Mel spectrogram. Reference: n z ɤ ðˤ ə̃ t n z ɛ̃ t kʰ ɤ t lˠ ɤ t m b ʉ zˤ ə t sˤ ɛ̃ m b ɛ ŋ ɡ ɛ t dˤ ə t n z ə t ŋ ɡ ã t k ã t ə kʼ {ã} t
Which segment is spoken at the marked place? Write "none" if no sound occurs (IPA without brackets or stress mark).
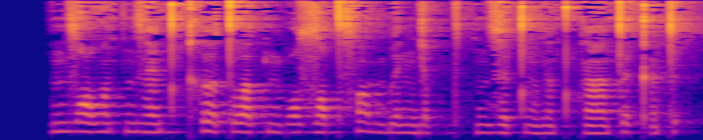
ə̃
